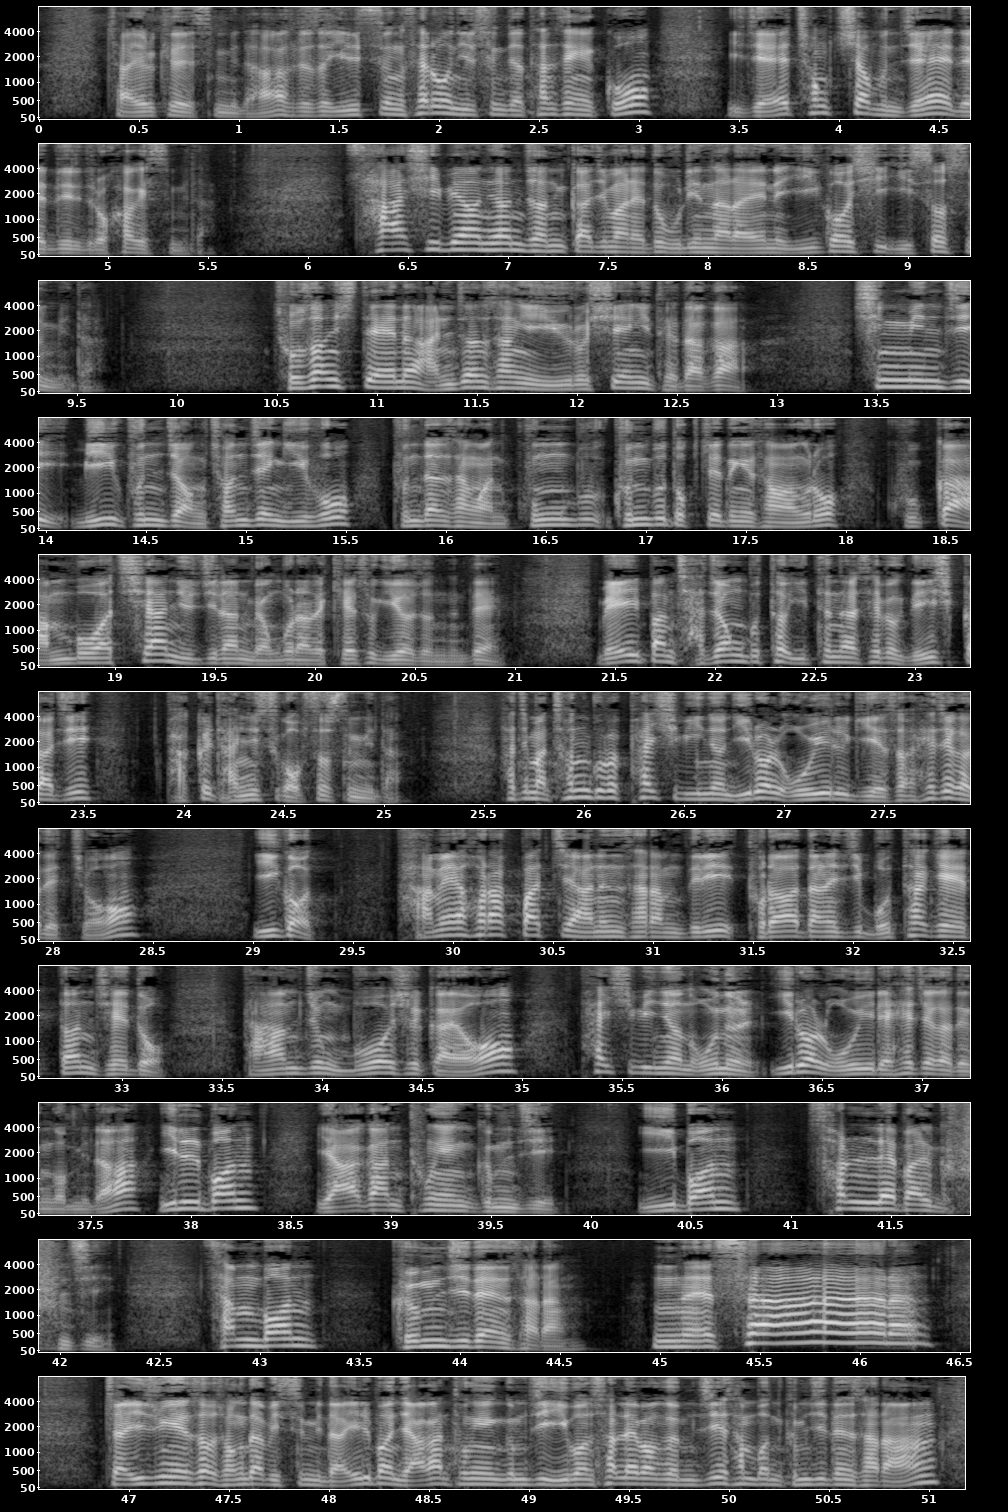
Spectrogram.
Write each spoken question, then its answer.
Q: 이것, 밤에 허락받지 않은 사람들이 돌아다니지 못하게 했던 제도, 다음 중 무엇일까요?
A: 정답은 바로 두구두구두구두구두구두구두구두구 야간 통행 금지죠.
